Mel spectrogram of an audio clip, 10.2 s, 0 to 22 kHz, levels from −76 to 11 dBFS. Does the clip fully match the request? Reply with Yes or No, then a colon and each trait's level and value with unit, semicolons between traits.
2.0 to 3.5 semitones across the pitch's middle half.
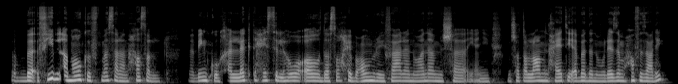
Yes: narrow, 2.4 semitones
